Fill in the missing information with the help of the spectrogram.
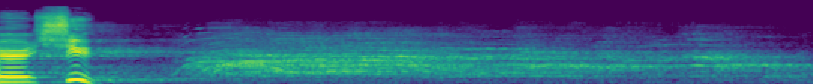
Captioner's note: audience cheering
